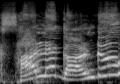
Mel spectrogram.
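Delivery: very high-pitched put-on Indian accent. Recalling shame about where they were from, quoting someone in a put-on Indian accent. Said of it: "It's so hard to do that accent very accurately".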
